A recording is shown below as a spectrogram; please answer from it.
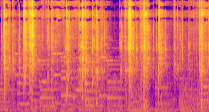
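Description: Background music with held notes, over a string of sharp plastic clicks and taps from a plastic Plarail toy locomotive being handled.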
